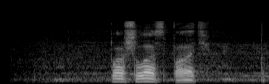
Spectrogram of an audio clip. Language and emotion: Russian, neutral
